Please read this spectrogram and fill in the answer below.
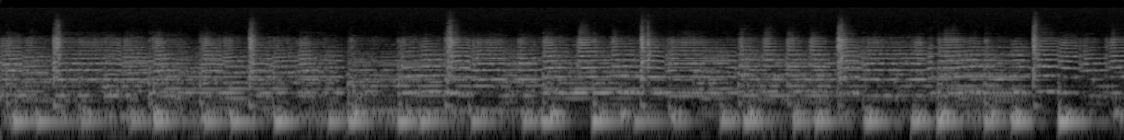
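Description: High school marching band playing its field show: sustained brass chords over a steady beat of bass drum and percussion hits.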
